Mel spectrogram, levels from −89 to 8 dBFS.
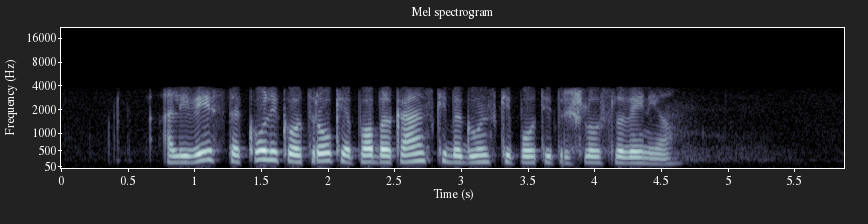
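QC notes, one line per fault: No faults found; the speech carries the expected G.711 A-law telephone band of roughly 250 Hz to 3.5 kHz with nothing above 3.8 kHz, and its faint level-following quantisation noise stays under the signal.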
